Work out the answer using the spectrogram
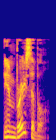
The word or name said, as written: embraceable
